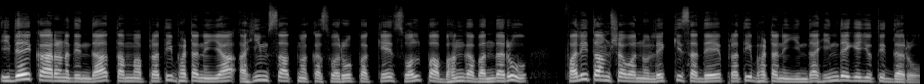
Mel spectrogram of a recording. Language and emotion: Kannada, neutral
